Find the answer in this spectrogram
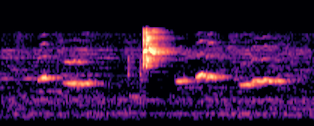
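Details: Pet bird keeps whistling while its companions try to sleep: soft sliding whistled notes, one sudden loud chirp in the middle, then more gliding whistles.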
